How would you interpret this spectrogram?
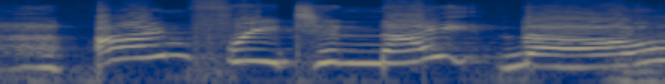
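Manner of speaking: put-on high, slow old lady call; imitated old lady in the audience. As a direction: pipe up hopefully as an old lady. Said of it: "some old lady stands up".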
